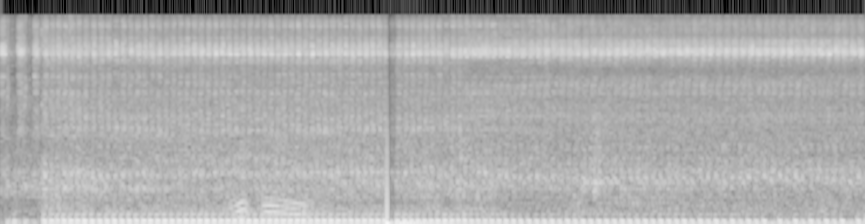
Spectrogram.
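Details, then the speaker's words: Honda Scoopy (Genio engine) after repair of the crankshaft bearing and connecting rod, with fresh oil. The small single idles evenly at a quick steady putter, with no knocks or rattles. "Alus toh munine kaya perawan alus. Yo ngene iki mas, nek sabar hasil insyaallah memuaskan."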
